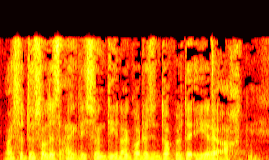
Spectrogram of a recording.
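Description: A man's voice: mid-range voice, very fast, a little mellow, slightly rough. A man preaching a sermon in German, telling his own story in a rambling way and often repeating words. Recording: reverberant hall.

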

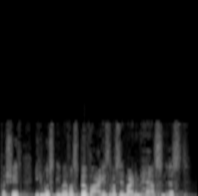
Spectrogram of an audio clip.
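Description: A man delivers a sermon in a husky, slightly rough voice at an ordinary pitch. He presses his points hard and turns often to address the listener directly. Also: animated, fast, darkish tone. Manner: emphatic, talks straight to the listener. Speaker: preacher.

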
